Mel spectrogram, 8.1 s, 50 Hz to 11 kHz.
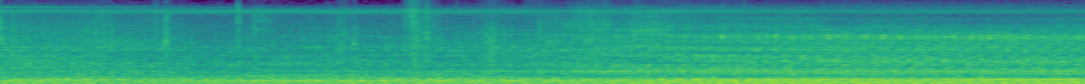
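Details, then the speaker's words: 1999 Ford F150 V8 at idle, warming up, after Blue Devil head gasket sealer for a suspected blown head gasket (misfire, coolant on oil cap); steady even rumble with no miss, no white exhaust smoke, check engine light gone off. "look there's nothing no exhaust smoke no white smoke so I think it fixed it"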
